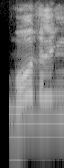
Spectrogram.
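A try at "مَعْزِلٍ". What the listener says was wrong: نہیں معذلین، یہاں پہ زبر. میں اتنا کر لیں پہلے، وکان فی معذلین.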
